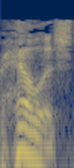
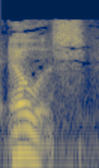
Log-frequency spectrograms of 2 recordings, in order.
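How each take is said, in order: First: Hellas with a sounded H; English pronunciation. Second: Elis with no H at the start; Greek pronunciation. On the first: Teacher giving the English form of the name, Hellas with an H. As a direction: say Hellas with the H at the start. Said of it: "We pronounce it Hellas in English". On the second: Teacher giving the Greeks' name for their land, Elis without an H. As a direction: drop the H, open Elis on the vowel. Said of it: "they don't have the H sound". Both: Shown as a demonstration.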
